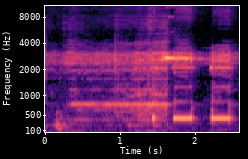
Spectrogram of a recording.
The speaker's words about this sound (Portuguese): Caiu a ligação,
